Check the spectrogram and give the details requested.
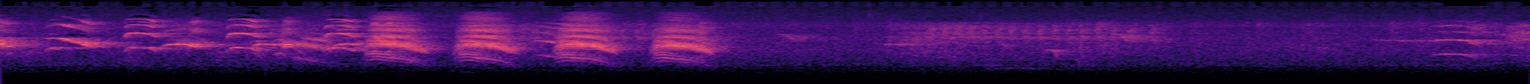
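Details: Wild Curl-crested Jay (gralha-do-campo) in Brazil: a burst of loud, harsh, raspy calls repeated about twice a second for several seconds, then fading to softer scattered notes with faint background chatter.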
